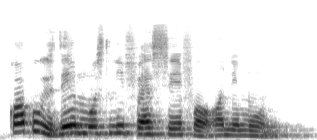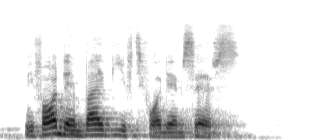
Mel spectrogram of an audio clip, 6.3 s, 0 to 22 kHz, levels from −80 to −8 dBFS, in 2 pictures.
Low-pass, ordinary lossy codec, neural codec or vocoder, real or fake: 10.8 kHz; none; codec, 44.1 kHz, 7.8 kbps, Pupu-Codec; fake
